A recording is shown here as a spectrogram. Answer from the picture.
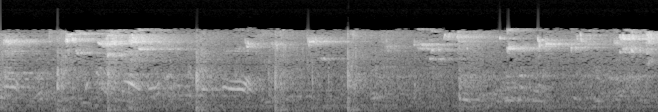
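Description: Basketball game on a hardwood gym floor: a ball bouncing, sneakers squeaking in many short high chirps, and players calling out indistinctly, all echoing in the large gym.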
